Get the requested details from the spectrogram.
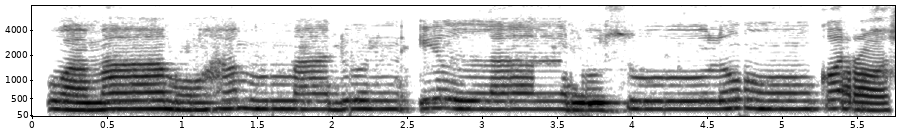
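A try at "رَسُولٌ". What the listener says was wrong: Rasul, bukan rusul, rasul.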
